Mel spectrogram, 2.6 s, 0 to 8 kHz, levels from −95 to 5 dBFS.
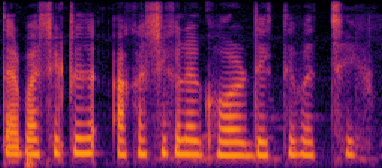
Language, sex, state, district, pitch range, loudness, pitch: Bengali, female, West Bengal, Cooch Behar, 235-260 Hz, -19 LUFS, 250 Hz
